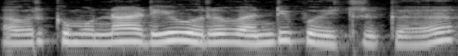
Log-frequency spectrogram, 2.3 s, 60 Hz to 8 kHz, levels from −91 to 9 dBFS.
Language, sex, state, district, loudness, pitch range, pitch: Tamil, female, Tamil Nadu, Nilgiris, -15 LUFS, 195-225 Hz, 205 Hz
